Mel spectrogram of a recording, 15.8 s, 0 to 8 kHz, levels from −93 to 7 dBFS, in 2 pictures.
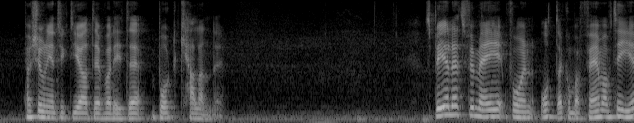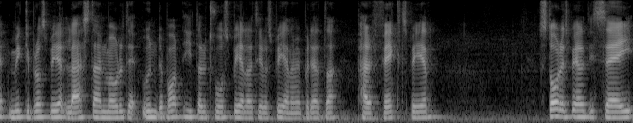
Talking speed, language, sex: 140 wpm, Swedish, male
